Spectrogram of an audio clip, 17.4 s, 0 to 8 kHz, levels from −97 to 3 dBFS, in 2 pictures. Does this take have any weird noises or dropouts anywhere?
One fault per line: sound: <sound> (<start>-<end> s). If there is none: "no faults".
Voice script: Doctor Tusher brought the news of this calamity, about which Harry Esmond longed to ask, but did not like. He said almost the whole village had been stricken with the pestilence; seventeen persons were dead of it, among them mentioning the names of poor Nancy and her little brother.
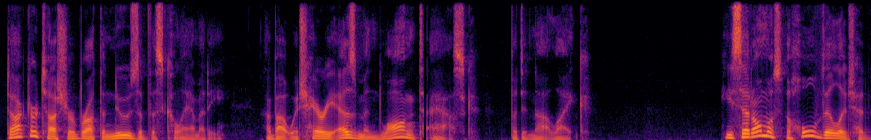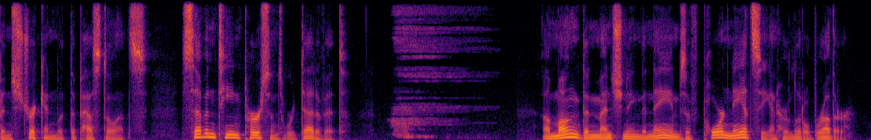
sound: dropout (4.2-4.3 s)
sound: sigh (12.6-13.7 s)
